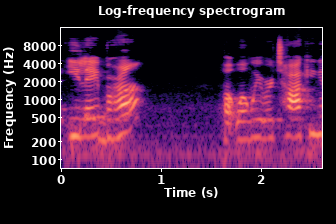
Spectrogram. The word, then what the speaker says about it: brune: we said il est brun. But when we were talking about the young lady, elle est brune with an E at the end. And you hear how it changes the pronunciation. Brun, brune. Same thing with them being tall.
